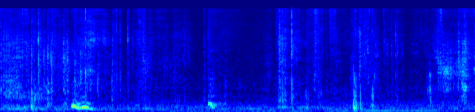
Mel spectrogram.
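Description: Paper rustling and light knocks as the pages of a picture book are handled and turned, with a brief low voice sound about a second in.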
